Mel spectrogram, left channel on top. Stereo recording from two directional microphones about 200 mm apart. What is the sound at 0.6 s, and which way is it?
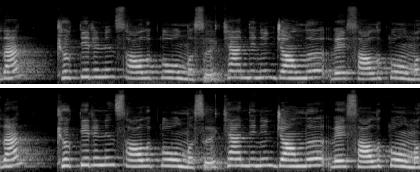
A woman's voice, 50° right (ahead or behind).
